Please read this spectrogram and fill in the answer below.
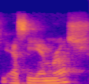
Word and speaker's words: Semrush: one I would pick SEM rush or semrush depending on your your chosen pronounciation so these are tools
